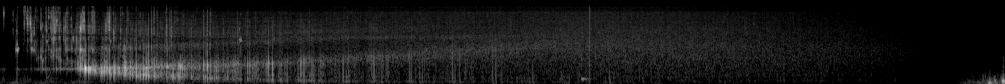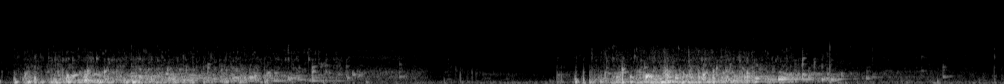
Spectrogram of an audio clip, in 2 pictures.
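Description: A sudden hit with a long fading tail. After a brief gap come two rough bursts of rushing, sloshing water as a ute drives through the overflowing causeway.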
